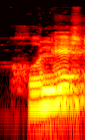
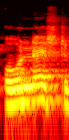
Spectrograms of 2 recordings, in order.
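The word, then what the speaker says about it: honest: तो यहाँ एक सेंटेंस दे रखे है, ही इज़ होनेस्ट ना होके ऑनेस्ट गर्ल बोलेंगे हम, क्योंकि उसका प्रोनाउंसिएशन एच इसमें साइलेंट है, तो यहाँ प्रयोग होगा एन का।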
